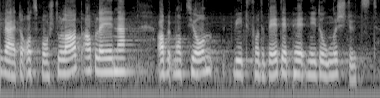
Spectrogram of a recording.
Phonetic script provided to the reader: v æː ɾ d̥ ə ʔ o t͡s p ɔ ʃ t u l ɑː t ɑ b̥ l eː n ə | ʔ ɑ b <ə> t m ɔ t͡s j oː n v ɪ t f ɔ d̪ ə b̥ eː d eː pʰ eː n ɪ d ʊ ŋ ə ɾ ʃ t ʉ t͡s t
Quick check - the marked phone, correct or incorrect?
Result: correct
